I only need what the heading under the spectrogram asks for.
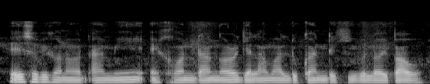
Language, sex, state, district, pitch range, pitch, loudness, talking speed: Assamese, male, Assam, Kamrup Metropolitan, 100-105 Hz, 100 Hz, -19 LUFS, 125 wpm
